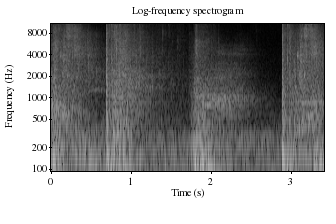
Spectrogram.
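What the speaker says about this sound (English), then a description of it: "We're going to stay behind the tether and just snipe these guys with the assault rifle." Assault rifle fire in Resident Evil 3 Remake on PC, three sharp, loud single shots spaced about a second apart, each followed by a decaying reverberant tail.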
